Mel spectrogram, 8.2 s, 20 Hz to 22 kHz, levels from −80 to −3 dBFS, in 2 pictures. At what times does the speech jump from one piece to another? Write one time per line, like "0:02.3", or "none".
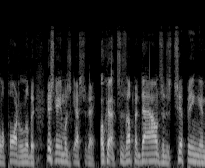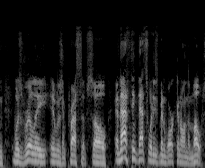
0:01.1
0:01.4
0:02.3
0:04.3
0:05.3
